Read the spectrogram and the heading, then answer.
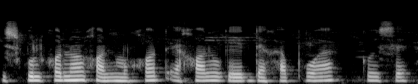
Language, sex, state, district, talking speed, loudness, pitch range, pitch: Assamese, female, Assam, Sonitpur, 115 wpm, -18 LUFS, 170-185 Hz, 180 Hz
